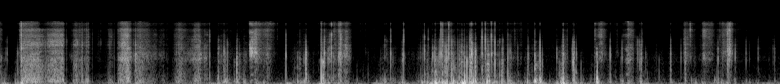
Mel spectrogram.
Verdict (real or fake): fake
